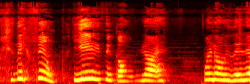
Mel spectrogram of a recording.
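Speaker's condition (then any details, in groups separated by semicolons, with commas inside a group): Cerebral palsy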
